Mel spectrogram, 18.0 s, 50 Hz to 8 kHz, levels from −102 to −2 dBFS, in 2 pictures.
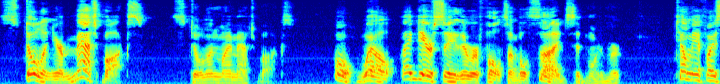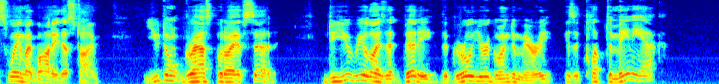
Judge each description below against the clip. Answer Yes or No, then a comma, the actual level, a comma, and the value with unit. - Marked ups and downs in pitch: Yes, wide, 6.2 semitones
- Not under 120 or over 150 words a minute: No, average, 165 wpm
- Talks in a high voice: No, low, 135 Hz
